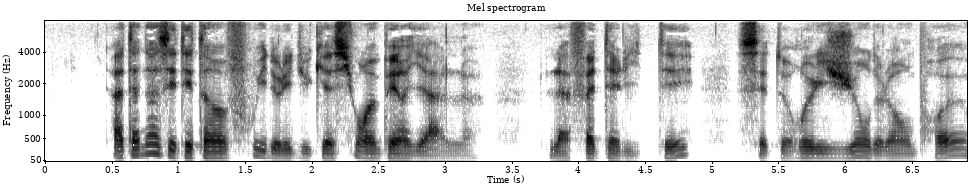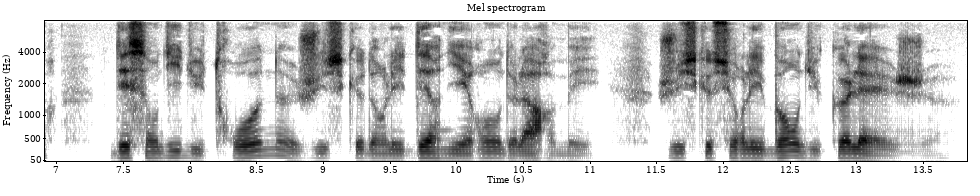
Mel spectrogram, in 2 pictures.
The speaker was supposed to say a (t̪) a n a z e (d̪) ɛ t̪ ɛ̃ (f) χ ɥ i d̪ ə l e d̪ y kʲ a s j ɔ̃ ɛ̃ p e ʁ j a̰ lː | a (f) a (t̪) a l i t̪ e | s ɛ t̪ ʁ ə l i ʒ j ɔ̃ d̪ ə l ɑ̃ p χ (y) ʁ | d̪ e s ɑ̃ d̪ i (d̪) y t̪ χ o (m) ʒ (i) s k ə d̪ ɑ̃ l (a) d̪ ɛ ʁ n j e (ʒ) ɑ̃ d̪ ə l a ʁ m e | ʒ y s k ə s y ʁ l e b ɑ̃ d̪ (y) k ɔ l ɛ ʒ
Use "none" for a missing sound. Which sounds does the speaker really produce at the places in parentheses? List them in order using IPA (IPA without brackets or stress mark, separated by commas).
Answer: t̪, t̪, f, f, t̪, œ, d̪, n, y, e, ʁ, y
